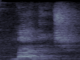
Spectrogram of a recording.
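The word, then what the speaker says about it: manage: डैमेज, हम generally as को देख के एज पढ़ने लगते हैं, डैमेज, मैनेज, ड्रेनेज। ना, इट्स a wrong. The correct pronunciation of these words are डैमेज, मैनेज, okay, ड्रेनेज।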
